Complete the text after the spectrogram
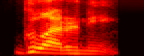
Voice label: "Guarani", Indian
